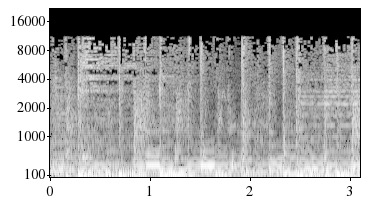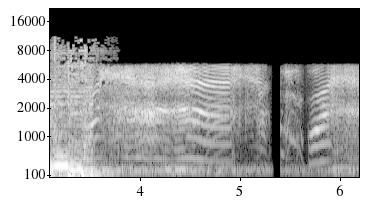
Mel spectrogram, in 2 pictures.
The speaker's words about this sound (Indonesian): Bayi Anda sering menangis di malam hari?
